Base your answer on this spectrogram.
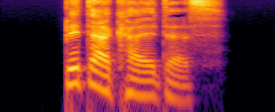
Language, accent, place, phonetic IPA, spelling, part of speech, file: German, Germany, Berlin, [ˈbɪtɐˌkaltəs], bitterkaltes, adjective, De-bitterkaltes.ogg
- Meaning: strong/mixed nominative/accusative neuter singular of bitterkalt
